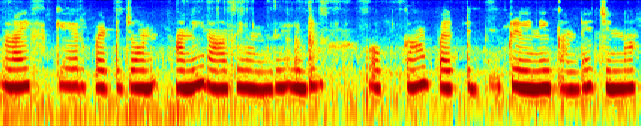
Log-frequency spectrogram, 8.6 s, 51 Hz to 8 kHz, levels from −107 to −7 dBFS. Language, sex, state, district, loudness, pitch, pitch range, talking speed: Telugu, female, Andhra Pradesh, Sri Satya Sai, -12 LUFS, 240 Hz, 235-250 Hz, 100 wpm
